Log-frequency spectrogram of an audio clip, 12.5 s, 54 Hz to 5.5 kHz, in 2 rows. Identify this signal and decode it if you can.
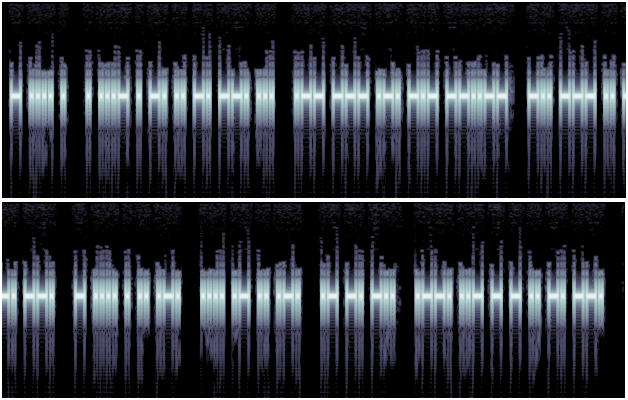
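Morse code, heard as a keyed tone, about 38 wpm, 600 Hz. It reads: THE EVENINGS WORK, DOING THEIR HAIR AND PUTTING
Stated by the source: Morse code practice at 38 WPM, sending Ken Follett's novel Never in English, from CW med Gnister.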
